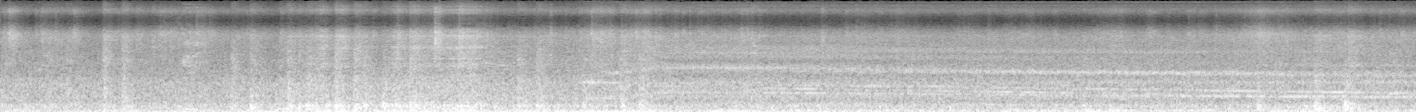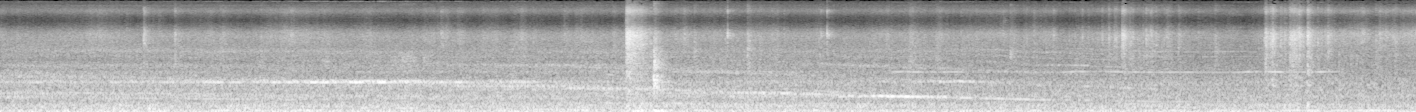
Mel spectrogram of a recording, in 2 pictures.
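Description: Electric commuter train heard from inside the car: a low rumble of running on the rails, then a motor whine that falls slowly in pitch as the train slows for the station. One sharp clack about twenty seconds in.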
